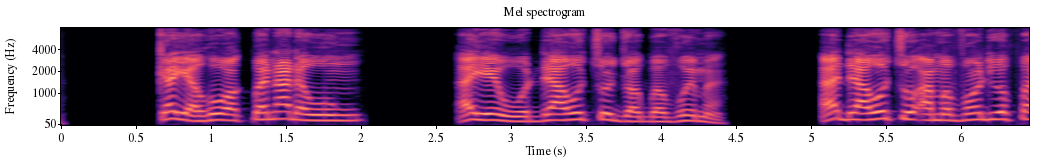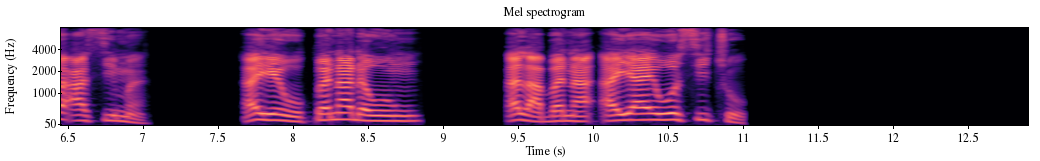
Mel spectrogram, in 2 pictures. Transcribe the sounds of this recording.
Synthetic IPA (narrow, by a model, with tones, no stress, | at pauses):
kɛ˦je˨ɦo˦wa˨k͡pɛ˦nã˦ɖɛ˨wo˦ŋũ˦ | e˦jɛ˦wo˨ɖa˦wo˦t͡ʃo˦d͡ʒɔ˨ɡ͡bɛ˨vo˦ɛ˦mɛ̰̃˨ | ɛ˦ɖa˨wo˦t͡ʃo˦a˨mɛ̃˨vɔ̃˦ɖi˦wo˦ɸɛ˦ʔa˨si˦mɛ̰̃˨ | e˦jɛ˦wo˨k͡pɛ˦nã˦ɖɛ˨wo˦ŋũ˦ | ɛ˦la˨bɛ˦nã˦ʔɛ˦ja˦ɛ˦wo˦si˦t͡ʃo̰˨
